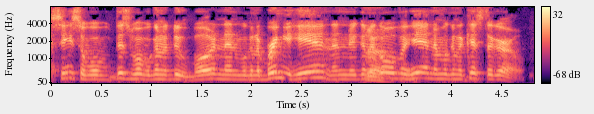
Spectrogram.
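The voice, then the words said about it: Old-Hollywood Mid-Atlantic accent. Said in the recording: “a lot of the actors had that. What do they call it? The Mid-Atlantic accent.”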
